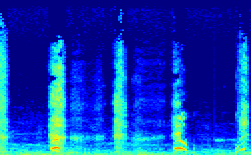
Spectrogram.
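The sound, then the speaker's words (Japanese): A child cries in four short, sobbing wails separated by gasping breaths, each burst rising and then breaking off, over a low, quiet background. “ほら、そんなに泣いたら目が腫れちゃうぞ。”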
